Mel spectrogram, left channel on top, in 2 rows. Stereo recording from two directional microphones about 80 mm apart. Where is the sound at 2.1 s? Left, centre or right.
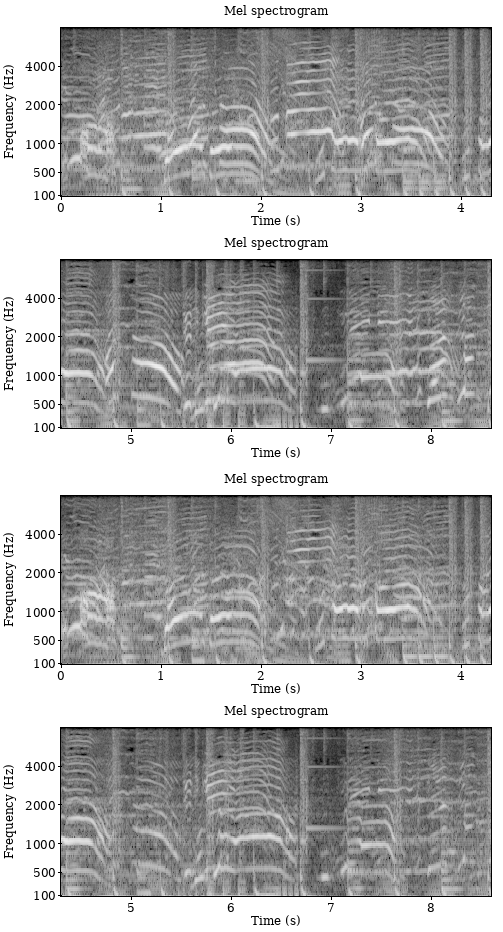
Left.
